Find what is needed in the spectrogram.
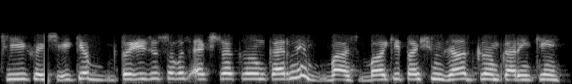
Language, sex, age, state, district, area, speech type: Kashmiri, male, 30-45, Jammu and Kashmir, Kupwara, rural, conversation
